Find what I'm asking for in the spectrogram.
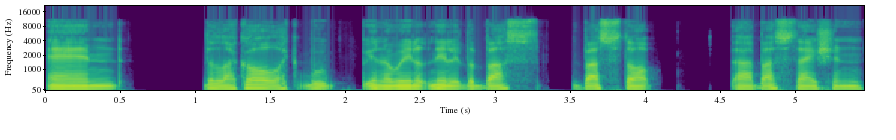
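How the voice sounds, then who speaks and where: In a New Zealand accent, a man of medium pitch talks at a moderate pace with monotone, flat intonation, in a dry, close sound with no echo. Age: 30s. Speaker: podcast host. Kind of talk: casual storytelling monologue. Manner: casual, filler-heavy.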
